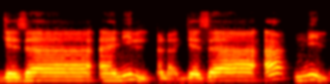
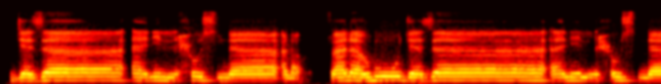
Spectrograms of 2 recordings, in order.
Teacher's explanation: നമ്മൾ അതിന് ശേഷമുള്ള ആ അലിഫിനെ നമ്മൾ സൈലന്റ് ആക്കുകയും ശേഷമുള്ള അക്ഷരത്തിലേക്ക് ആ നൂനിനെ കെസറുള്ള നൂനിനെ ശേഷമുള്ള അക്ഷരത്തിലേക്ക് ചേർത്ത് വായിക്കുകയും ചെയ്യും.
